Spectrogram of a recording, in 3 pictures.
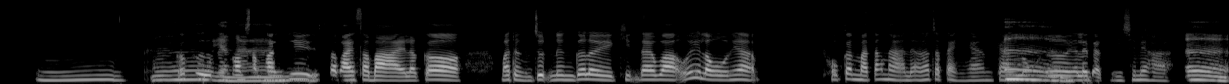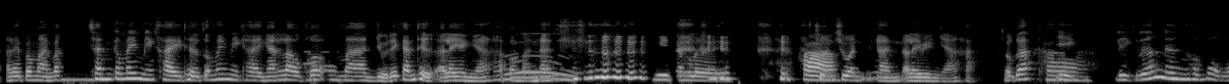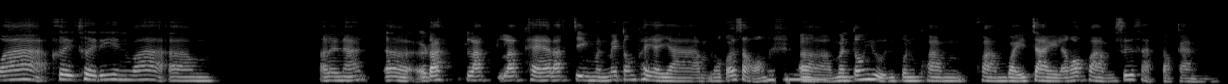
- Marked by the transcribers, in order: tapping; background speech; other background noise; chuckle
- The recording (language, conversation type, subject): Thai, unstructured, คุณคิดว่าอะไรทำให้ความรักยืนยาว?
